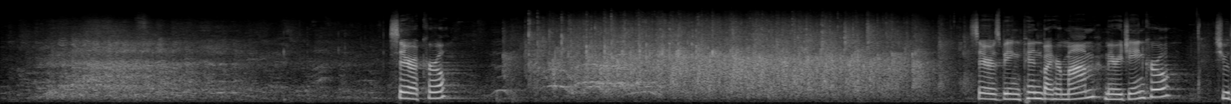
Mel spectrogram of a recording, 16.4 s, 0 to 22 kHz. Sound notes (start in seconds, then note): 0.4 audience laughing; 6.6 applause, cheering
